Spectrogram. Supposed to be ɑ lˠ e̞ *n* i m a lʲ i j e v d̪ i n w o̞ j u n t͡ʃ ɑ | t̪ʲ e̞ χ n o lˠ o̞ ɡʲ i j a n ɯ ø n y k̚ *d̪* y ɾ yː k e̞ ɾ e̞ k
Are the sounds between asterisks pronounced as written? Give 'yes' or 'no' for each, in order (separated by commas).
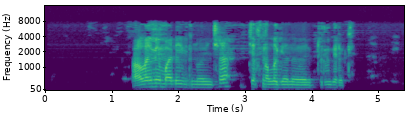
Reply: no, no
